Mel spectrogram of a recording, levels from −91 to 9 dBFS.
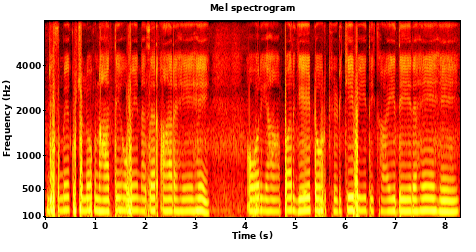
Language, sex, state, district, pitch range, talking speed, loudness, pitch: Hindi, male, Rajasthan, Jaipur, 175-185 Hz, 145 wpm, -13 LUFS, 180 Hz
